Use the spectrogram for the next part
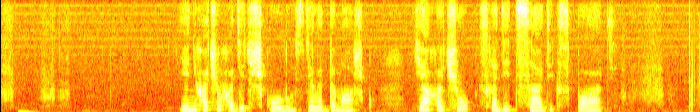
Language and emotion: Russian, sad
